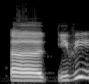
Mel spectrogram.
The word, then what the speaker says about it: Evie: Well, I also want to ask, has Evie, is that how you pronounce her name? Yeah.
